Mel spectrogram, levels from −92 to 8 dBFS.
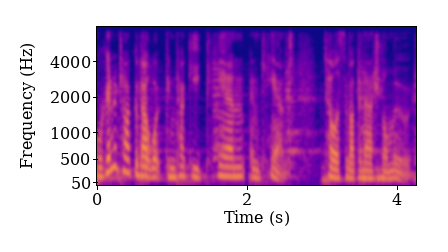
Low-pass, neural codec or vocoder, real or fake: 7.2 kHz; vocoder, 22.05 kHz, 80 mel bands, WaveNeXt; fake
